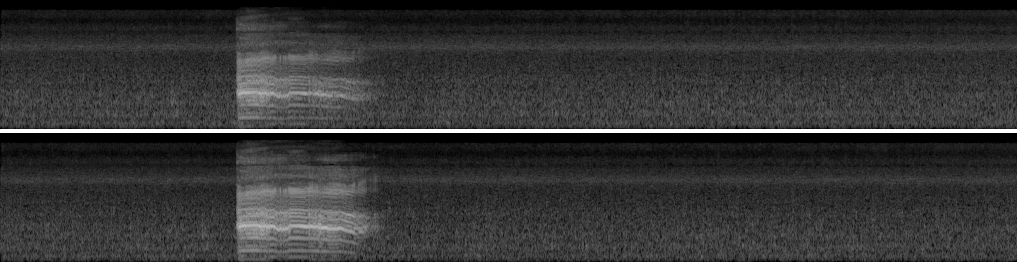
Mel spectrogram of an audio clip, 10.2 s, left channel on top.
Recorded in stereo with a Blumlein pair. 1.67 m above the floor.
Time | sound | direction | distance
2.4 | a scream | 5° right | 0.8 m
